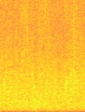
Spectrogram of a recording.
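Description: Steady rain patters on a hard surface, forming a dense, even hiss with no pauses or distinct drops standing out. No voices, just a continuous wash of sound over a brief moment.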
